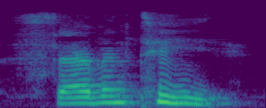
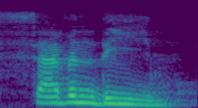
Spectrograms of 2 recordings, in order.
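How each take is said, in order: First: It is said in a British accent. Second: It is said in an American accent. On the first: "no inglês britânico, setenta é seventy" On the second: "Já no inglês americano"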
